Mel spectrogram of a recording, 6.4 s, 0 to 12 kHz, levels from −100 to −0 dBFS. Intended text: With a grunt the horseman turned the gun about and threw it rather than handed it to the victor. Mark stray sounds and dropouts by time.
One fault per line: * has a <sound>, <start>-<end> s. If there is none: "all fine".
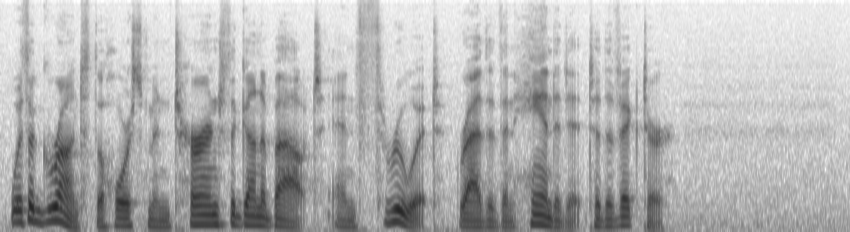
all fine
